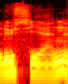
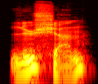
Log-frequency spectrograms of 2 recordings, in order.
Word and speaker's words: Lucien: He said it perfectly, too, with the half swallowed softness of the final syllable, smiling at me, the first full smile I'd seen from him.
